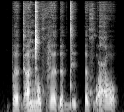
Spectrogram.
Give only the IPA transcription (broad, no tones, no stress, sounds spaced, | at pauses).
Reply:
p ɜ ɡ a ŋ͡ǀ ɔ xʷ v ɜ ɠ ɜ ɡ d ɪ | ɜ xʷ ɔ̰ ʕ ɔ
